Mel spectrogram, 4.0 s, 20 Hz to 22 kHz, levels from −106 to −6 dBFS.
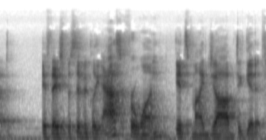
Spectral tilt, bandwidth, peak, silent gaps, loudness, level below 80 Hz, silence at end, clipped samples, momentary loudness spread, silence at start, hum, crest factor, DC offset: -4.5 dB/octave; 12 kHz; -4 dBFS; none; -23 LUFS; -50 dBFS; 0 s; under 0.1%; 8 LU; 0 s; none; 20 dB; under 0.1%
